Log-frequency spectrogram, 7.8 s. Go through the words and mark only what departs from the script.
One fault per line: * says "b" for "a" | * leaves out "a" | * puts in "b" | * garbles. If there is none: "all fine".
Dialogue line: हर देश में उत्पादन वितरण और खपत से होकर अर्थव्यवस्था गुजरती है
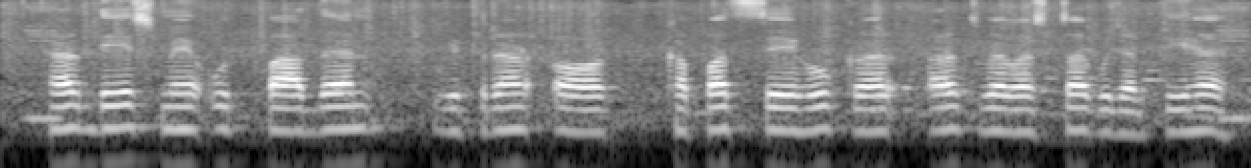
all fine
